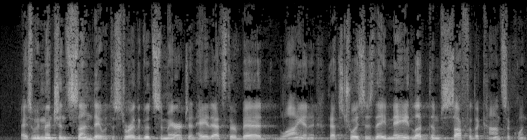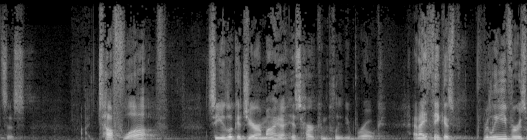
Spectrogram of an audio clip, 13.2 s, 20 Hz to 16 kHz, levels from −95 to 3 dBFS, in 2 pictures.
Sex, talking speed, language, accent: male, 185 wpm, English, American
